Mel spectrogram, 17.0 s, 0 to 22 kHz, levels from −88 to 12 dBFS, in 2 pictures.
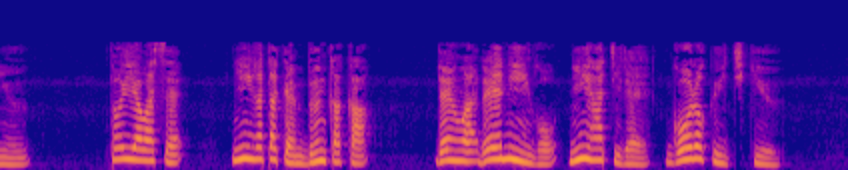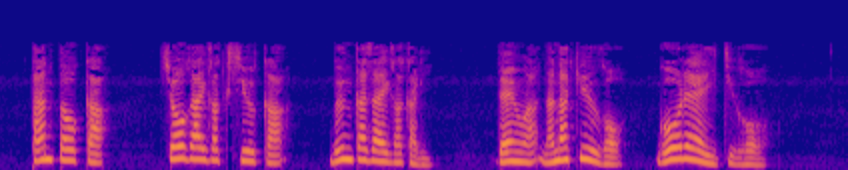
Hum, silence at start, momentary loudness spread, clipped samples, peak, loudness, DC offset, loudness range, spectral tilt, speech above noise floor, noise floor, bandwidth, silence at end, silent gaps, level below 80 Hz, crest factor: none; 0 s; 13 LU; under 0.1%; -6 dBFS; -22 LUFS; under 0.1%; 4 LU; -6 dB/octave; 50 dB; -70 dBFS; 8 kHz; 0.85 s; none; -70 dBFS; 16 dB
